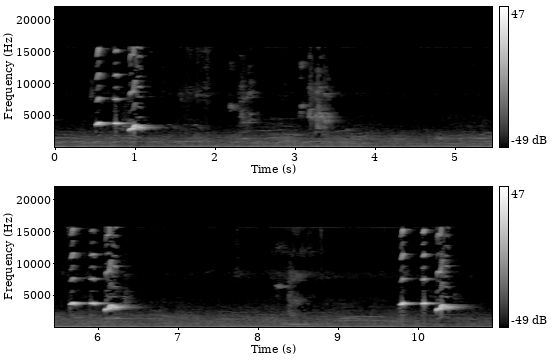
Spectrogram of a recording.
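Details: Pet black-capped bulbul, known locally as kutilang emas and used as a master singer, delivers its fairly monotonous phrase three times, about five seconds apart. Each has quick high notes followed by a slurred, lower whistle.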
